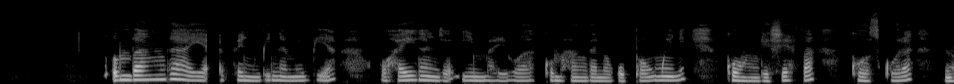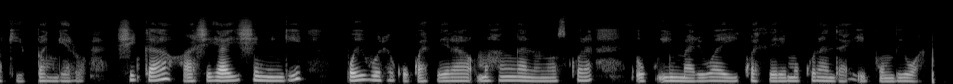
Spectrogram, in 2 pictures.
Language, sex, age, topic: Oshiwambo, female, 25-35, finance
